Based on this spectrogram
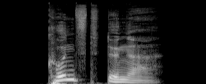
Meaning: fertilizer (especially artificial)
- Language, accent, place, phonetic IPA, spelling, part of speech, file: German, Germany, Berlin, [ˈkʊnstˌdʏŋɐ], Kunstdünger, noun, De-Kunstdünger.ogg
